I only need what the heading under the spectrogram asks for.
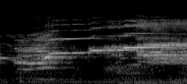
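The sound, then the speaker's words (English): A drawn-out, high-pitched elk bugle with a whistling, screaming quality rings out steadily for about two seconds in Colorado in the morning, fairly loud, with no voices. “And the elks are screaming, baby.”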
